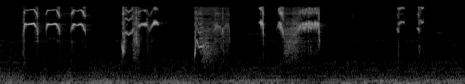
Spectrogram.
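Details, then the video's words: Blue-crowned hanging parrot singing a lively sequence of piercing high chirps, first three quick evenly spaced squeaks, then harsher buzzy notes and a long rasping burst, ending with faint thin ticks. "Variasi & Isian Suara Serindit Trotol Gacor"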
